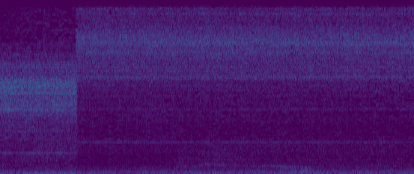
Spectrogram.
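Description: Steady hiss with a faint high whine, brighter and slightly louder for about the first second, then even.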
